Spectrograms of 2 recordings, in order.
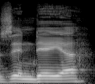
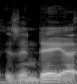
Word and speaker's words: Zendaya: And so they've trained their eyes on the HBO Max Euphoria show, that great coming-of-age teenage show where you have Zendaya essentially going through the entire show, being high,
